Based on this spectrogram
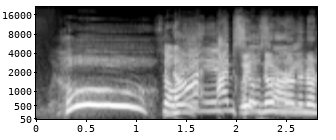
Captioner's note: gasping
